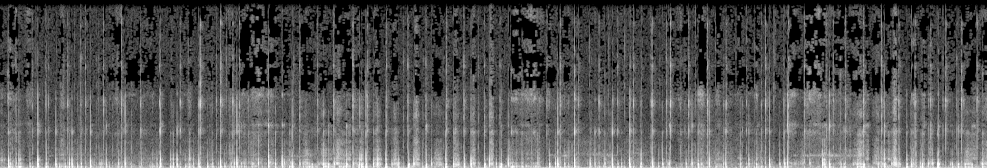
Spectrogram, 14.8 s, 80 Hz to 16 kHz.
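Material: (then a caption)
Glass, wood. Fingertips tap and scratch the wooden lid and glass sides of a wax-filled glass candle jar resting on a fleece surface. The result is a steady, dense stream of soft, short taps and scratchy rasps, with a low-heavy body and a mid tone around 580 Hz.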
